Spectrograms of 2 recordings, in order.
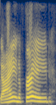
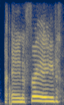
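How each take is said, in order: First: It has a heavy Texan twang. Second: It has a light Texan twang. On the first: "she would have said it with a little more little more twang" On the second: "That was very Texan of me"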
